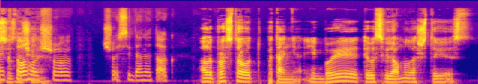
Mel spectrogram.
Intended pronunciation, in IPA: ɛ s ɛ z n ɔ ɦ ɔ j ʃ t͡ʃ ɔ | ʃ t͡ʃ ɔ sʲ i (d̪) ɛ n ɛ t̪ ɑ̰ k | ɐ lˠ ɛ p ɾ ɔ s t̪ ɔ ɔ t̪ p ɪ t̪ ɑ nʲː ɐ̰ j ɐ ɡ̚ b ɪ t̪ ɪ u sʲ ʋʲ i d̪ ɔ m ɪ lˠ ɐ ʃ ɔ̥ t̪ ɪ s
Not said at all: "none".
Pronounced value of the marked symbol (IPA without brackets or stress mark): d̪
